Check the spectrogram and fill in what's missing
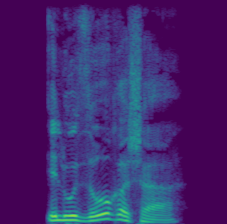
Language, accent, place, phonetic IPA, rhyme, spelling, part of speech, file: German, Germany, Berlin, [ɪluˈzoːʁɪʃɐ], -oːʁɪʃɐ, illusorischer, adjective, De-illusorischer.ogg
- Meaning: 1. comparative degree of illusorisch 2. inflection of illusorisch: strong/mixed nominative masculine singular 3. inflection of illusorisch: strong genitive/dative feminine singular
